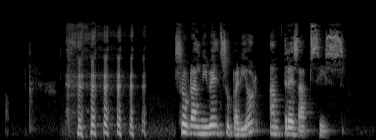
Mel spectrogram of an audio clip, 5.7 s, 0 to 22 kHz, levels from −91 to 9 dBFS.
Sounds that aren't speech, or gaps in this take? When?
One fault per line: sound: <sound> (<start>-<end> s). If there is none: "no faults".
sound: laugh (1.0-2.2 s)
